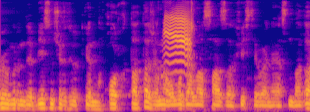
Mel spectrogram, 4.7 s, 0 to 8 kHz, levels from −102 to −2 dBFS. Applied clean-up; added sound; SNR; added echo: classical method WPE with log-MMSE.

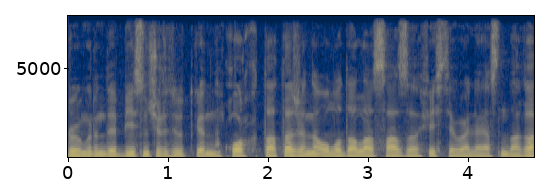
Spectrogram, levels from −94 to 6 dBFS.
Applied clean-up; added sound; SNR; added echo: none; none; none; none.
